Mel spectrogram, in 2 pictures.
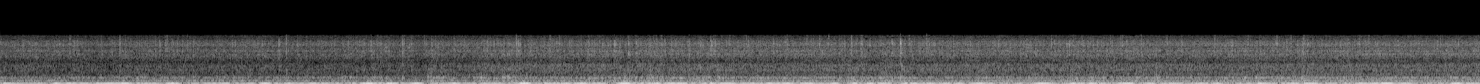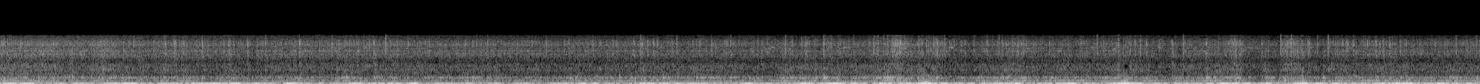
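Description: Off-road race vehicle's engine running continuously as it drives over a rough dirt track, heard from an onboard mount along with a steady low rumble of tyre and chassis noise. A few sharper knocks come from bumps a few seconds before the end.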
